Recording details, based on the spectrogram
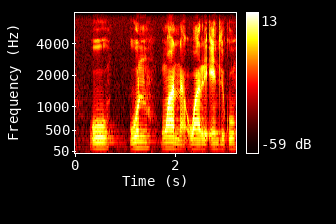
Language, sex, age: Tsonga, male, 18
